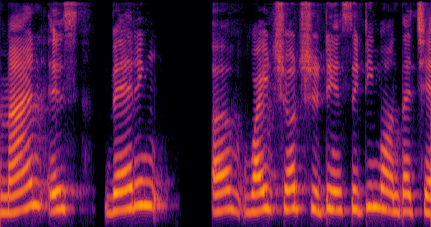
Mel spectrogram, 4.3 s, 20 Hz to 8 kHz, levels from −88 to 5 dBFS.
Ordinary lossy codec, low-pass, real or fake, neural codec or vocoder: none; none; fake; codec, 16 kHz, 16 kbps, FunCodec, trained on Chinese and English, 50 frames a second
